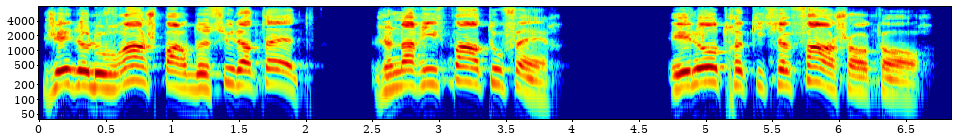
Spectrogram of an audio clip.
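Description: A man's voice: high-pitched, animated, slow pace, voice pushed up, full character voice. A man voicing an arrogant, lazy young male valet who talks in a nasal, drawling, condescending way. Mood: bored, condescending.

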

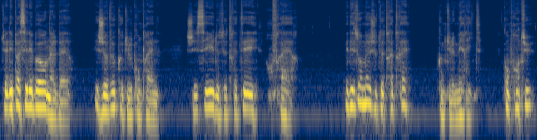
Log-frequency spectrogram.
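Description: A man's voice: mid-range voice, moderate pace, slightly rough, lightly acted. A man voicing a domineering older man who berates and threatens his brother, in a storybook reading. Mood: menacing. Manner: threatening, forceful.

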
